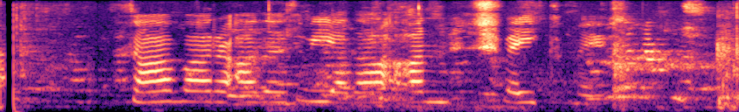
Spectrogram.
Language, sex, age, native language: Icelandic, female, 12, Icelandic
